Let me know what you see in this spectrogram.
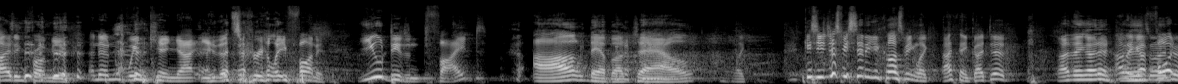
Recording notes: Recorded at the Eureka Hotel in Melbourne in 2016.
